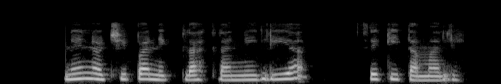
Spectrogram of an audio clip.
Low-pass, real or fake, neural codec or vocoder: 7.2 kHz; real; none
